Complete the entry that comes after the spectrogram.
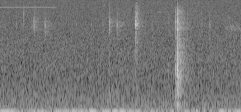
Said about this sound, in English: You can probably hear the keyboard.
